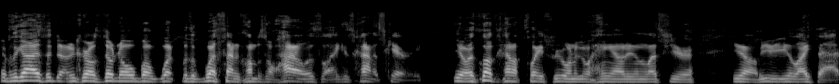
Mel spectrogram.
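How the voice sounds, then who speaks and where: Loud and very fast, a man speaks at medium pitch in a bright, sharp tone with fairly even intonation, the sound dry and close with no echo over a quiet background. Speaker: powerlifter. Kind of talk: casual chat.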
